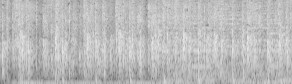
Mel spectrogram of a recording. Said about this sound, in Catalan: un aplaudiment per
